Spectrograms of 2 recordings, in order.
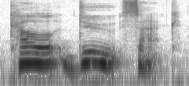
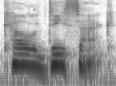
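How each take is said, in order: First: The middle syllable has a French rounded vowel. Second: The middle syllable has an English vowel. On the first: The speaker calls it right. "you're supposed to pronounce that cul-du-sac" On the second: The speaker calls it wrong. "not cul-de-sac"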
